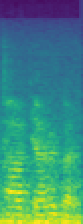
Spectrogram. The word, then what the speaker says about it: terrible: Terrible. Beautiful. There you go. There you go. Here, terrible. So words that end with le, try not to make it terrible or whatever. It's terrible.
